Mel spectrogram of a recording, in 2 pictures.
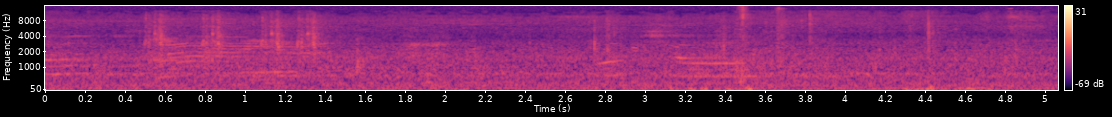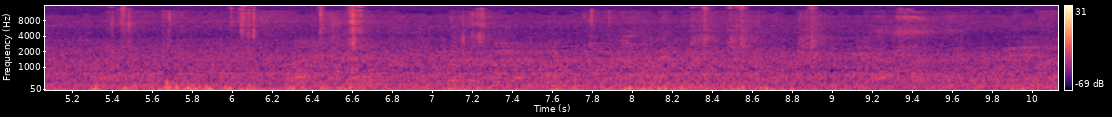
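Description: Outdoor ambience: a low wind rumble on the microphone, faint indistinct voices in the background, and a few soft clicks.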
